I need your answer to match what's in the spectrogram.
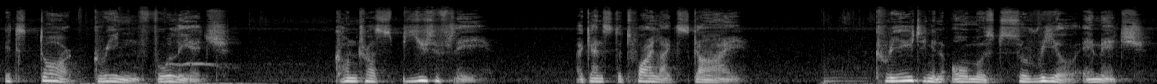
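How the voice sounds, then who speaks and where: A man with a husky, breathy voice narrating a bedtime story like a nature documentary, tranquil and measured, with frequent pauses. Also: mid-range voice, sing-song, mellow, slight background noise. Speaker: host of a sleep story podcast.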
